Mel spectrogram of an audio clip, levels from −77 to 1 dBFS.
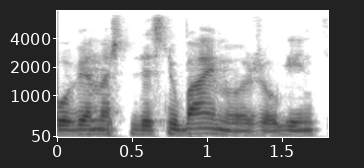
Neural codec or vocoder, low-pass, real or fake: none; 7.2 kHz; real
